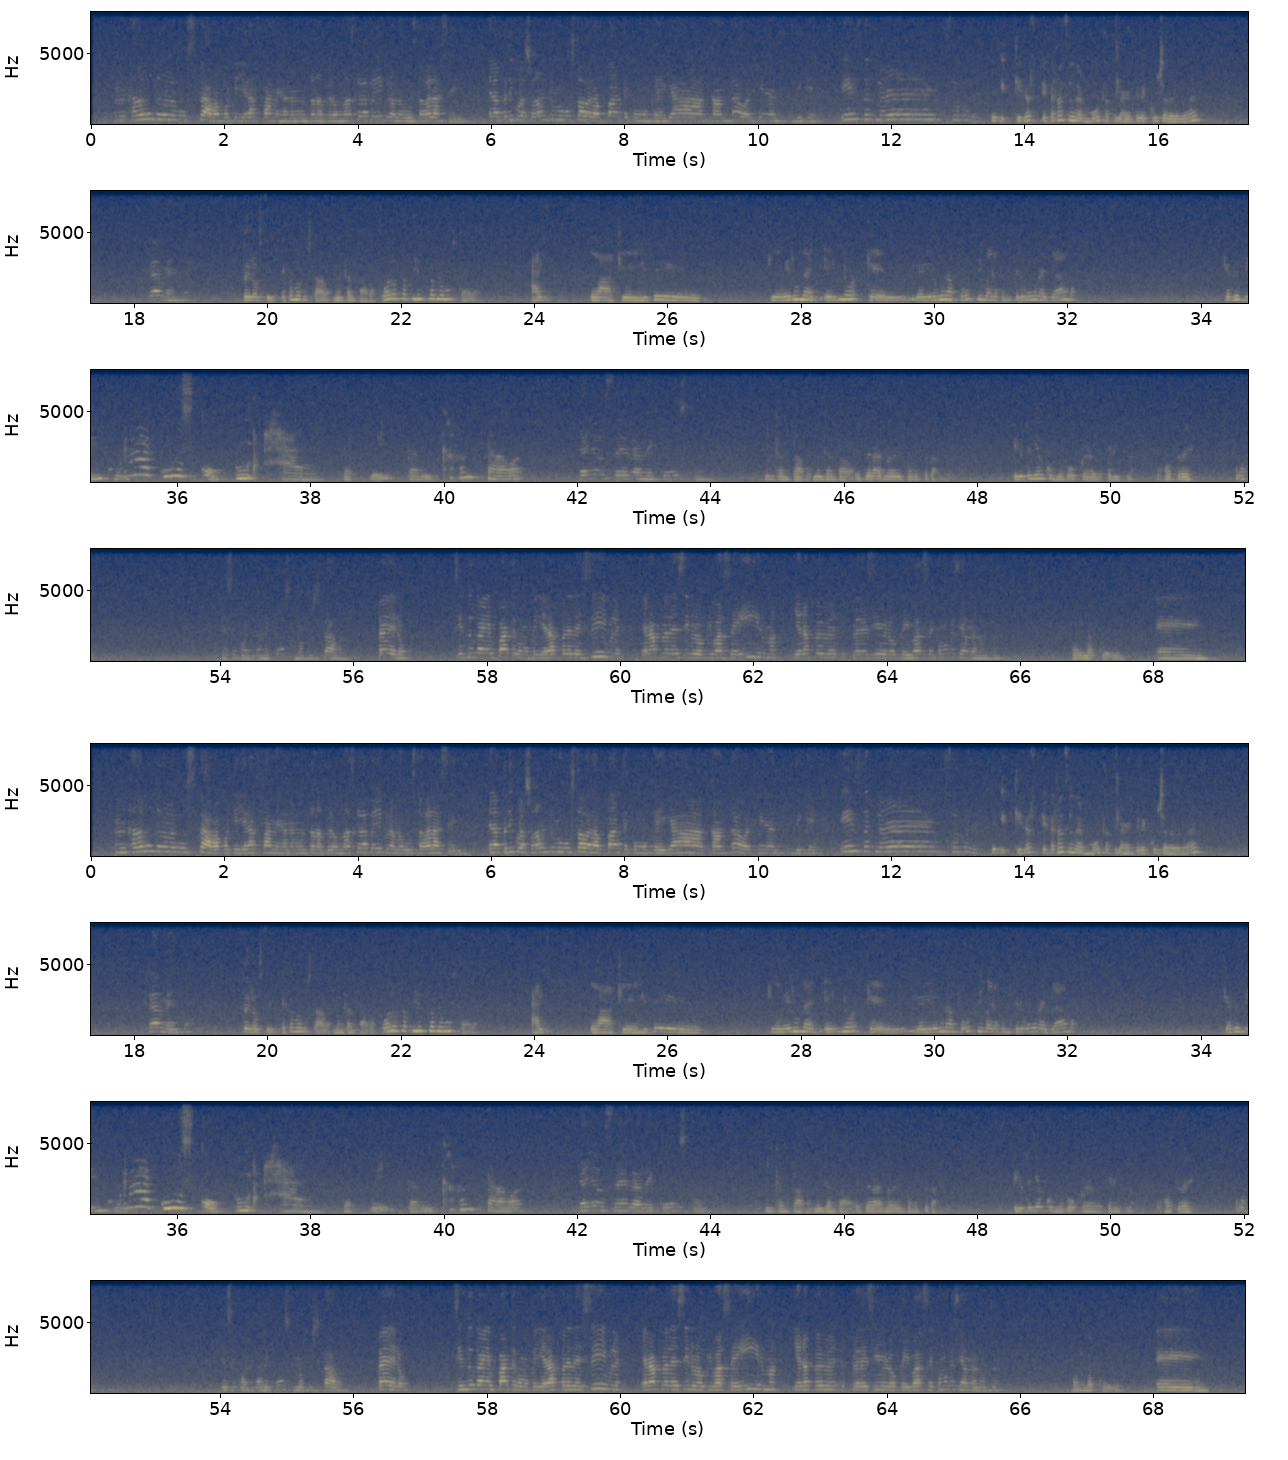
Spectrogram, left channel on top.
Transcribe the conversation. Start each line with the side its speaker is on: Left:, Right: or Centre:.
Right: Mm, Hannah Montana me gustaba porque yo era fan de Hannah Montana, pero más que la película me gustaba la serie. En la película solamente me gustaba la parte como que ella cantaba al final de que It's the Clan, ¿sabes cuál es?
Left: sea, que, que esas- esa canción es hermosa si la gente la escucha de verdad.
Right: Realmente.
Left: Pero sí, esa me gustaba, me encantaba. ¿Cuál otra película me gustaba? Hay la que es de que él era una, él no, que él- le dieron una pócima y lo convirtieron en una llama, que es de Disney.
Right: ¡Ah, Cusco!
Left: Uh, ah, perfecta, me encantaba.
Right: Ya yo no sé la de Cusco,
Left: Me encantaba, me encantaba. Esa era una de mis favoritas también. Ellos tenían como dos, creo, dos películas, o tres, algo así,
Right: yo sé cuál era la de Cusco, me gustaba, pero siento que hay en parte como que ya era predecible, era predecible lo que iba a hacer Irma y era preve- predecible lo que iba a hacer, ¿cómo que se llama el otro?
Left: Ay, no me acuerdo.
Right: Eh,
